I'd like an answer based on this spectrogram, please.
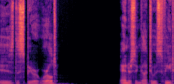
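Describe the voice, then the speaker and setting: A man with a very deep, low voice speaks in a dramatic tone at a fairly slow pace, on a very clean recording with a silent background. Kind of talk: fiction audiobook reading. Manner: steady, measured storyteller's pace; shifts into dramatic, expressive tone for dialogue.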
